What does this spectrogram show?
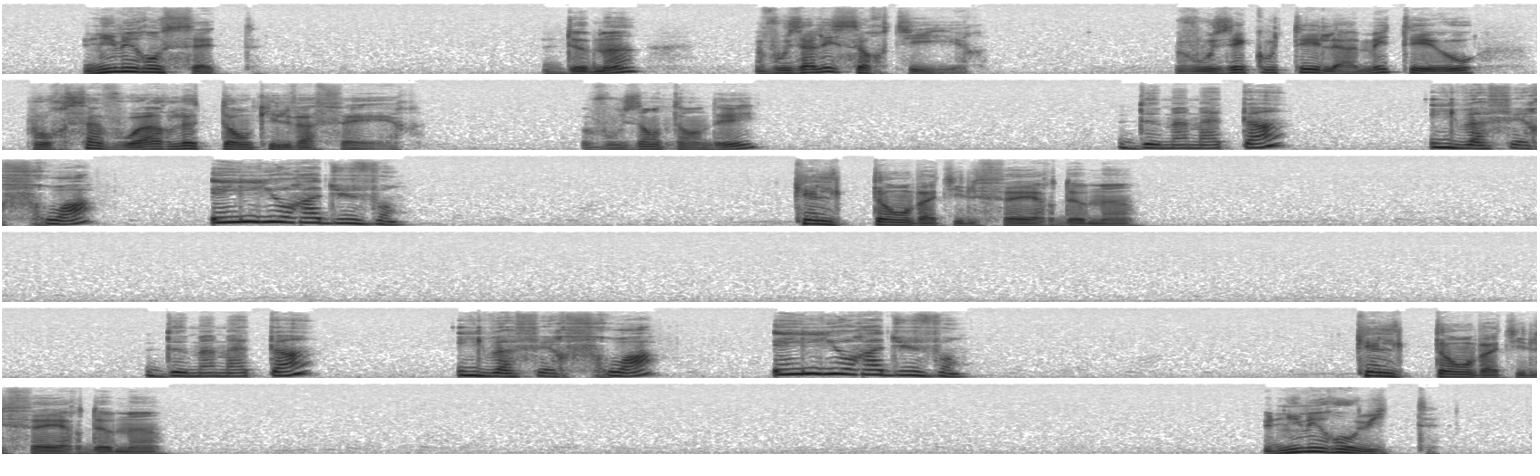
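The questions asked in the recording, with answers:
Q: Quel temps va-t-il faire demain?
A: Il va faire froid et il y aura du vent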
